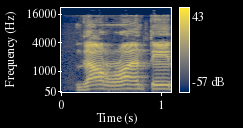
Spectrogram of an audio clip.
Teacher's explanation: زبان کی نوک اور دانتوں کا جو کنارہ ہے وہاں پر ٹچ کریں گے تو یہ ذال اور سا نکلیں گے، سیٹی کی آواز نہیں آنی چاہیے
